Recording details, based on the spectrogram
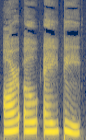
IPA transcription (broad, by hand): rəud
